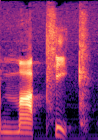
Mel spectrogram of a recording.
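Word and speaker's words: mappiq: is not a doggish it is called a ma peak ma peak m AP p IQ ma keek m AP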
